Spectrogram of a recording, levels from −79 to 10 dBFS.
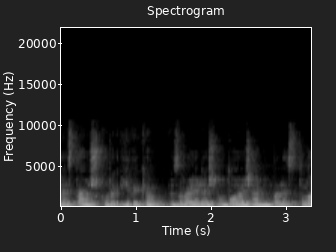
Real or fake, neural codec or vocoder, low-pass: real; none; 10.8 kHz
